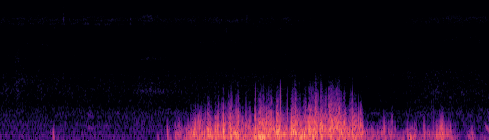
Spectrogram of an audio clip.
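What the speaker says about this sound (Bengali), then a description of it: "বাতাস হচ্ছে" Wind gusts in for a couple of seconds with a broad, rushing buffet near the microphone during light rain, then eases back to a quiet background.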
